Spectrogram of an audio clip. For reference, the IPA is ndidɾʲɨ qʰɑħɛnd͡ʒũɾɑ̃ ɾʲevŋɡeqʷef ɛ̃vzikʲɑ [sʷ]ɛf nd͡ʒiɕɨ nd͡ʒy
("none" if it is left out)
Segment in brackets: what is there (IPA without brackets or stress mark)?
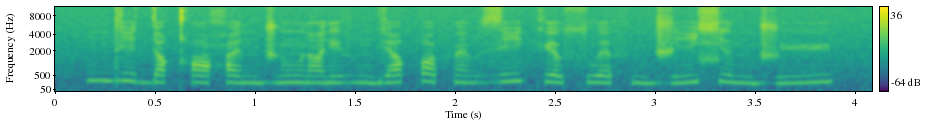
sʷ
